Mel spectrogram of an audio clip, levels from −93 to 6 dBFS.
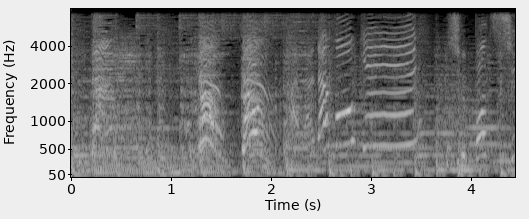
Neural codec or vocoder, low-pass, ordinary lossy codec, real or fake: none; 7.2 kHz; none; real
